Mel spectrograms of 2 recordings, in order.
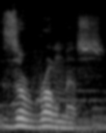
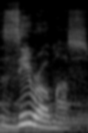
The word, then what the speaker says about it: Zeromus: may yet save ashdaya okay we're pronouncing it zaromas I always pronounce it zeromus but zaromas okay like Z Roman zeromus okay I've got it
